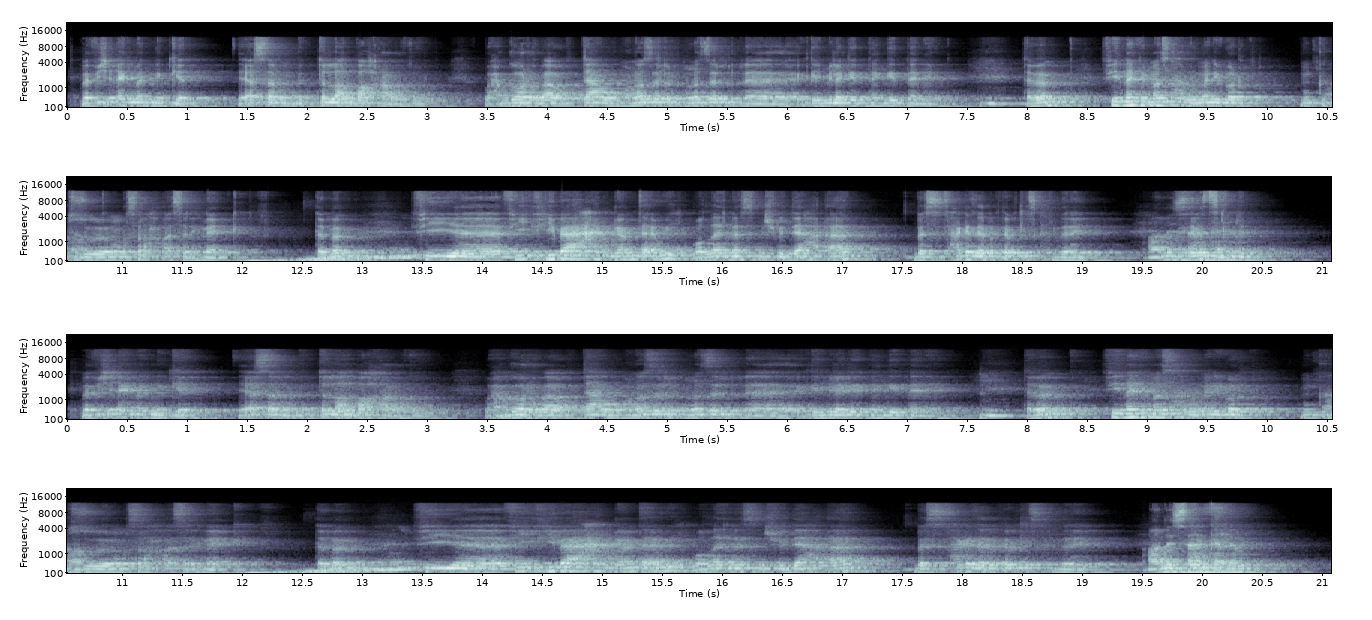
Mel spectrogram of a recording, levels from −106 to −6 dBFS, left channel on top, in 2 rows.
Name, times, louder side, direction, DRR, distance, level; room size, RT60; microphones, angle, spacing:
voice 1, 0.1-1.1 1.4-3.0 3.5-7.3 8.0-8.3 8.7-9.8 10.3-11.9 12.6-17.1 17.6-19.0 19.8-20.3, left 2 dB, 45° left, 0.4 m, -24 dB
voice 2, 7.6-7.9 10.5-10.8 13.1-13.5 19.5-20.3, right 4 dB, 70° right, 0.3 m, -26 dB
sound 1, 11.7-15.9, equal, 90° right, 1.0 m, -32 dB
6.9 x 3.0 x 2.2 m
head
